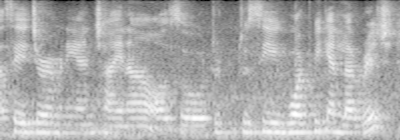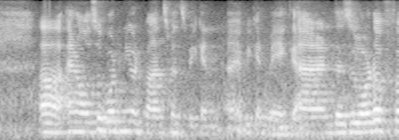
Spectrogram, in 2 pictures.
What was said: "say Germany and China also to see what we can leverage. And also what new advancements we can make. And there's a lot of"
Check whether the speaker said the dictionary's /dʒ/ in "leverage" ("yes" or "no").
yes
